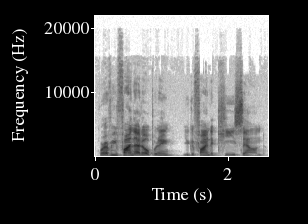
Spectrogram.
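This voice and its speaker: Very animated and fast, this man's sharp, higher-pitched voice carries a casual hunting-call tutorial. He teaches in a folksy style, mimicking the calls out loud as demonstrations.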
